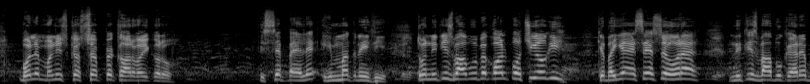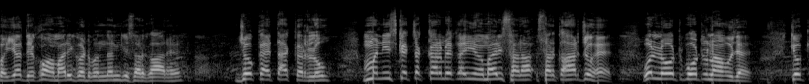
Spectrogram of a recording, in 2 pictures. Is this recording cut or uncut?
uncut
